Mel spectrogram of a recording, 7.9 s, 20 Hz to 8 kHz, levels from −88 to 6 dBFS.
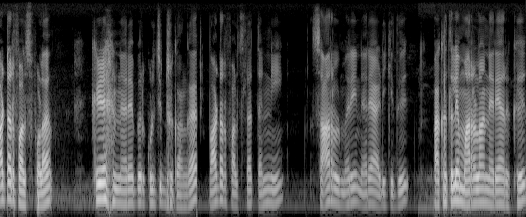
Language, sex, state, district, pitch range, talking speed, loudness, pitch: Tamil, male, Tamil Nadu, Namakkal, 135-160 Hz, 145 wpm, -19 LUFS, 145 Hz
